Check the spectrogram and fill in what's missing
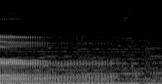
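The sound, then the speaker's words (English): A single long, loud, guttural burp made by a human voice imitating a giant frog after it stuffs eggs into its mouth, low and rumbling with a croaky rasp, fading out after about a second and a half. “It lets out a burp.”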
